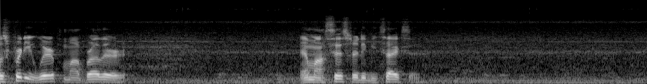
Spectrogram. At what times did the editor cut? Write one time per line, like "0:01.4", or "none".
none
